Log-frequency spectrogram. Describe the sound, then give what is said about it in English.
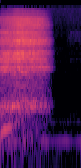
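A person vocally imitates a cat's sharp inhale: one breathy, raspy intake of air lasting under a second, fairly loud, then it cuts off into near quiet. “And he, like, takes a sharp inhale.”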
